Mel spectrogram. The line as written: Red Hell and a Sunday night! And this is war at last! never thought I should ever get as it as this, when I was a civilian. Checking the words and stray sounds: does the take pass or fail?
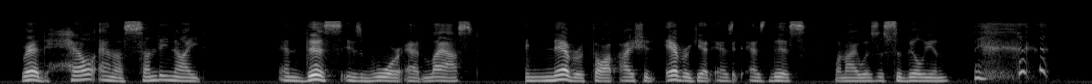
fail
